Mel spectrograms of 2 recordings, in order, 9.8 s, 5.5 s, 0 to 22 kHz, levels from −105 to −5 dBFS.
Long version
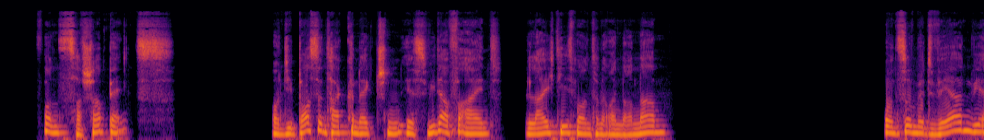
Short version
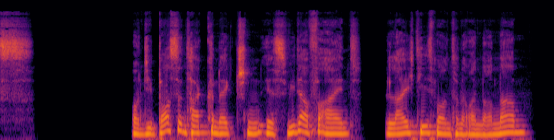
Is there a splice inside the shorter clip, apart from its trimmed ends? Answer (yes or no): no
